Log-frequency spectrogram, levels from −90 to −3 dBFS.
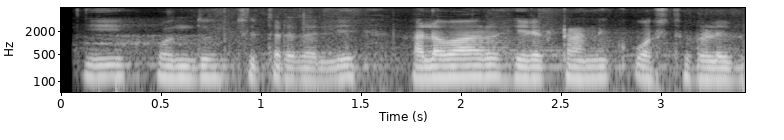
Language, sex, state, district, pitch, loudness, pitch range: Kannada, male, Karnataka, Koppal, 120 Hz, -19 LUFS, 120-125 Hz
